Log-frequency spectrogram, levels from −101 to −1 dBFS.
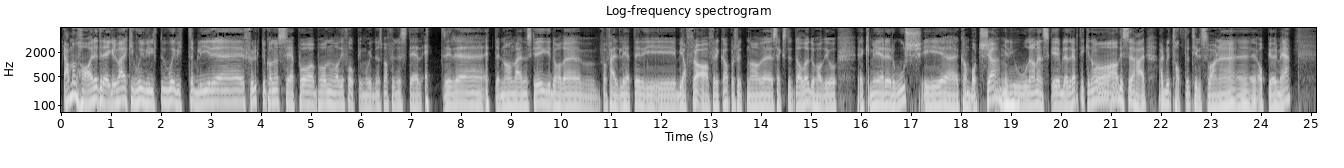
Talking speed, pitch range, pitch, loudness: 155 wpm, 90-105 Hz, 95 Hz, -21 LUFS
